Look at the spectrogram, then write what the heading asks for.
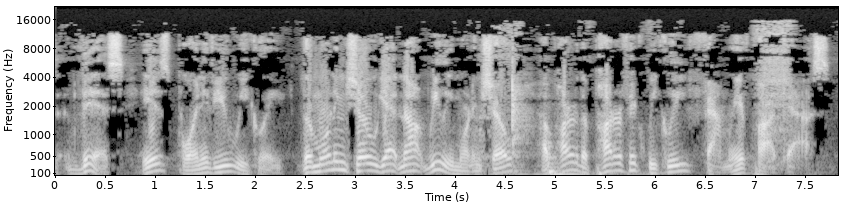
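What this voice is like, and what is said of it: Hoarse voice. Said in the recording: “as you can all tell with my hoarse voice”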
